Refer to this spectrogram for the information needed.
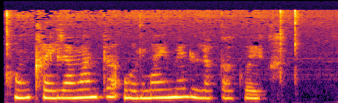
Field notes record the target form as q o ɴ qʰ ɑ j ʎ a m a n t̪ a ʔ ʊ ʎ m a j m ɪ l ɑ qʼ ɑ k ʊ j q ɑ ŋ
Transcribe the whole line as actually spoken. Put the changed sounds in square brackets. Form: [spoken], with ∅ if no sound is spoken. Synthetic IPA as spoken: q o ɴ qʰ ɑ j ʎ a m a n t̪ a ʔ ʊ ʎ m a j m ɪ l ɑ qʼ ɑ k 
